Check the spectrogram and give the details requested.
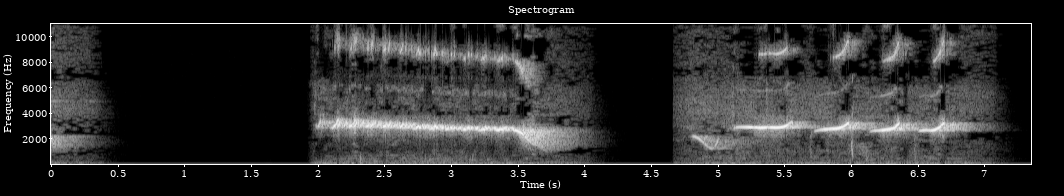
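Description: A Common Iora gives a long, drawn-out high whistle that drops sharply at the end, then a quick run of short, bright, rising chirps.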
